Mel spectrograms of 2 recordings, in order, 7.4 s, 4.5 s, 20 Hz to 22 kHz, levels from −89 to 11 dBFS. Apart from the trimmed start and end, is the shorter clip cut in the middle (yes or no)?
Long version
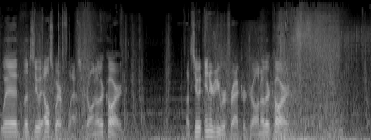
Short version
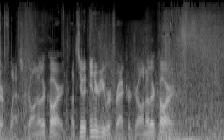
yes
